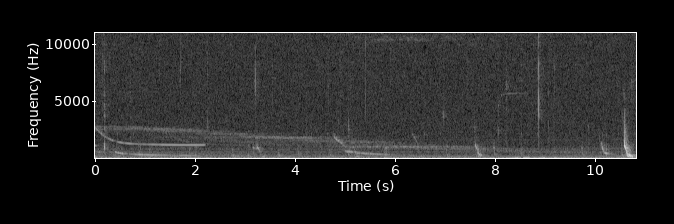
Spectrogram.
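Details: Under sea ice in McMurdo Sound, Antarctica, Weddell seals in November 2017, captured by an observatory 21 m below the ice: several overlapping slow descending whistles, each falling steadily over seconds, plus brief downward sweeps and a sharp sweep at the end.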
